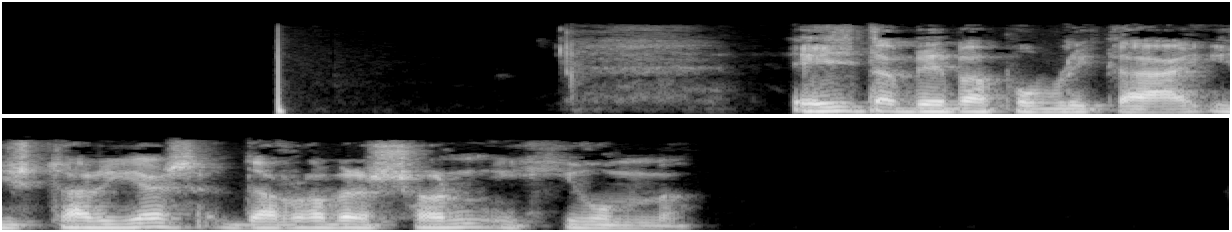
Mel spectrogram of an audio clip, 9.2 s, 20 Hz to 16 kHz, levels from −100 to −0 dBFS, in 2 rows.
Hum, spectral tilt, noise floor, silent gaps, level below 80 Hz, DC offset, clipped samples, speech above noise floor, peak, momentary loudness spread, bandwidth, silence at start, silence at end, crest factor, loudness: none; -5.5 dB/octave; under -90 dBFS; none; -48 dBFS; under 0.1%; under 0.1%; over 74 dB; -2 dBFS; 18 LU; 7.8 kHz; 1.05 s; 2.05 s; 18 dB; -16 LUFS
